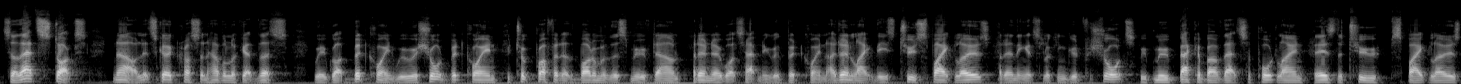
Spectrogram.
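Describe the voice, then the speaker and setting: A man giving a quick, chatty trading market update, talking fast and offhand. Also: low voice, darkish tone. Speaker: market analyst.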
